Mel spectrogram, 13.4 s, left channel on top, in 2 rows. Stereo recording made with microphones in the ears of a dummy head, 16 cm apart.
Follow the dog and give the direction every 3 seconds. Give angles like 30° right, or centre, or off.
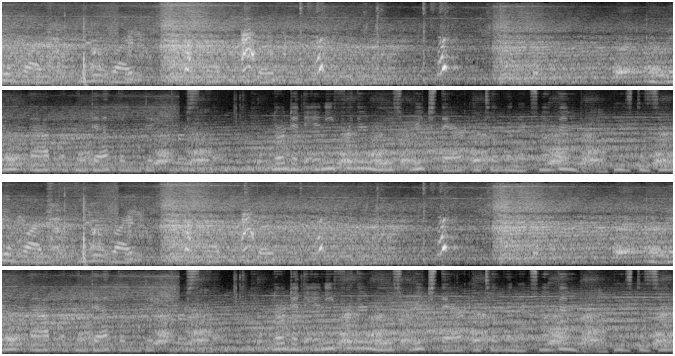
centre, 10° left, 40° right, 40° right, 40° right.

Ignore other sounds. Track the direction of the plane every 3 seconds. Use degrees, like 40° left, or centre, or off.
10° left, 30° right, 50° right, 60° right, 60° right.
